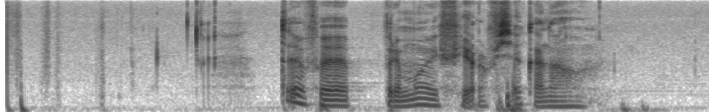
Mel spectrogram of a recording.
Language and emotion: Russian, neutral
